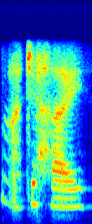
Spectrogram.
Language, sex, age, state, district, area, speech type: Kashmiri, female, 18-30, Jammu and Kashmir, Anantnag, rural, conversation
